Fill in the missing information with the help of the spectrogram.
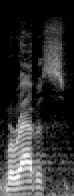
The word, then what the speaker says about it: Barabbas: Did I say it right this time? Barabbas? Thank you.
